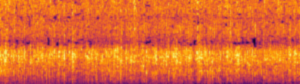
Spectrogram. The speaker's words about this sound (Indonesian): Hujan sore itu tidak terlalu deras, namun juga bukan rintik-rintik.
